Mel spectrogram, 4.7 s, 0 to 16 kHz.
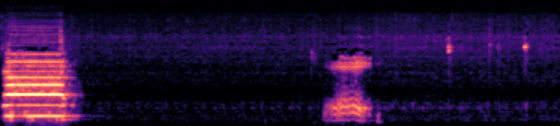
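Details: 1959 Chevrolet Apache 32 long bed Stepside truck: one short half-second blast of a clear, steady, bright tone, then quiet; working horn.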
